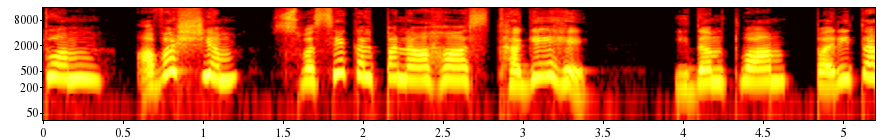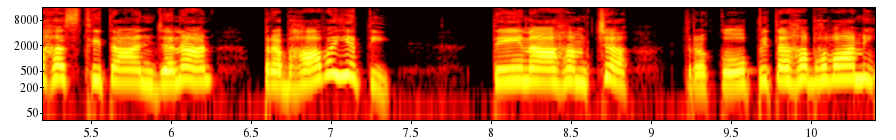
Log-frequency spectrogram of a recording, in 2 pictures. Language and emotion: Sanskrit, angry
